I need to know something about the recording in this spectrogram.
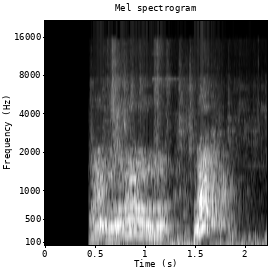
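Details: During a bath, Leo the German Shepherd lets out a drawn-out, wavering vocal sound lasting about a second, followed at once by one sharp bark.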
